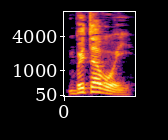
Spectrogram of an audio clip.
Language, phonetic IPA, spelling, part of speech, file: Russian, [bɨtɐˈvoj], бытовой, adjective, Ru-бытовой.ogg
- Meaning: 1. domestic, household 2. common, everyday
